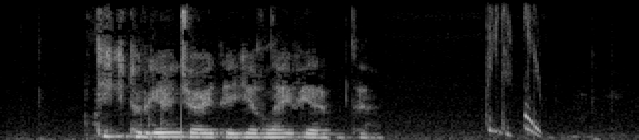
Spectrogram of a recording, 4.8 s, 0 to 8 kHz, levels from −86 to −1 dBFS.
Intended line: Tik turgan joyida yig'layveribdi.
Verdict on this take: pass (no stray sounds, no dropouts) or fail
fail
